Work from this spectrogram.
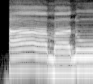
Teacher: এই নুনের মধ্যে 3 আলিফ টান দিব। মুদ্রা হরফ ওয়াওয়ের উপরে চিকন চিহ্ন, এরপরে লম্বা হামজা থাকলে 3 আলিফ টানতে হয়।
